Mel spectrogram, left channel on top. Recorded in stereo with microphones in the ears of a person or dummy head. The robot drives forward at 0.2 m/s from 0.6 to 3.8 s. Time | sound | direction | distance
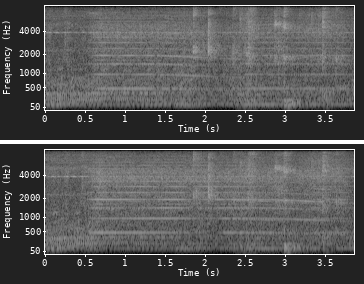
1.8 | crushing | 15° left (ahead or behind) | 1.5 m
